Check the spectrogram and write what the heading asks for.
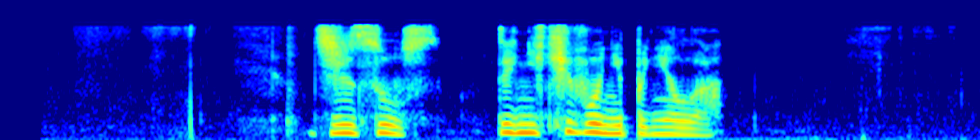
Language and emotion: Russian, angry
